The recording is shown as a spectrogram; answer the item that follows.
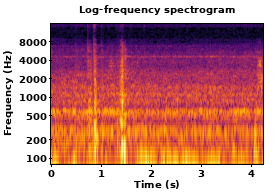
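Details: Honey bee colony being moved into a hive box while the queen is still not found after about 30 minutes of searching; a steady low droning hum with layered tones, broken by two sharp clicks.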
